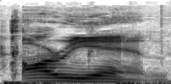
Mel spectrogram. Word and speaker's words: Aryan: It's pronounced Aryan. Persian.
